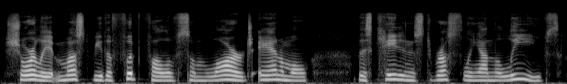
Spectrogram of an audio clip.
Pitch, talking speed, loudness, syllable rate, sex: 200 Hz, 170 wpm, -20 LUFS, 5.1 syllables/s, female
